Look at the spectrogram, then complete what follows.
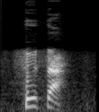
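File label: "susah", Indonesian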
